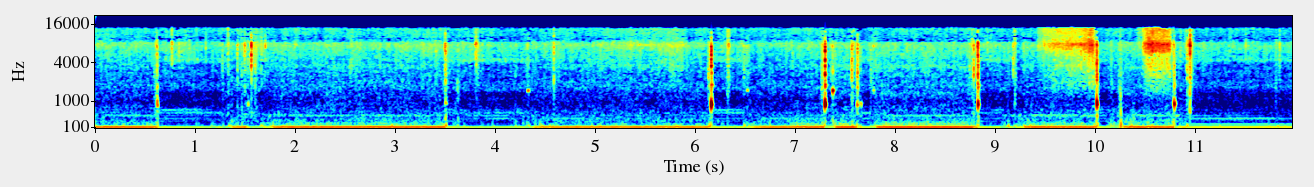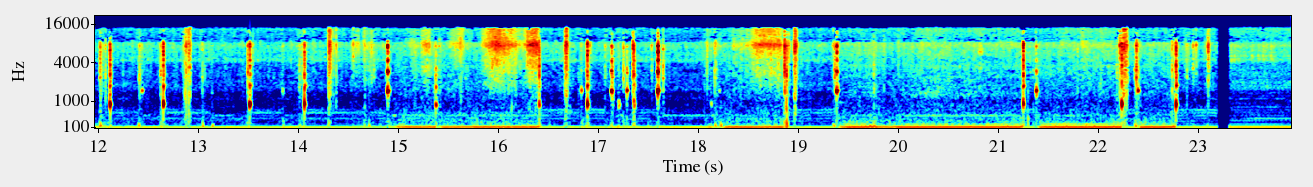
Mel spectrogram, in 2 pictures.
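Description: Electric potter's wheel humming steadily as it turns a large clay bowl, the hum dropping and coming back abruptly several times. Many short sharp clicks and taps sound over it.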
